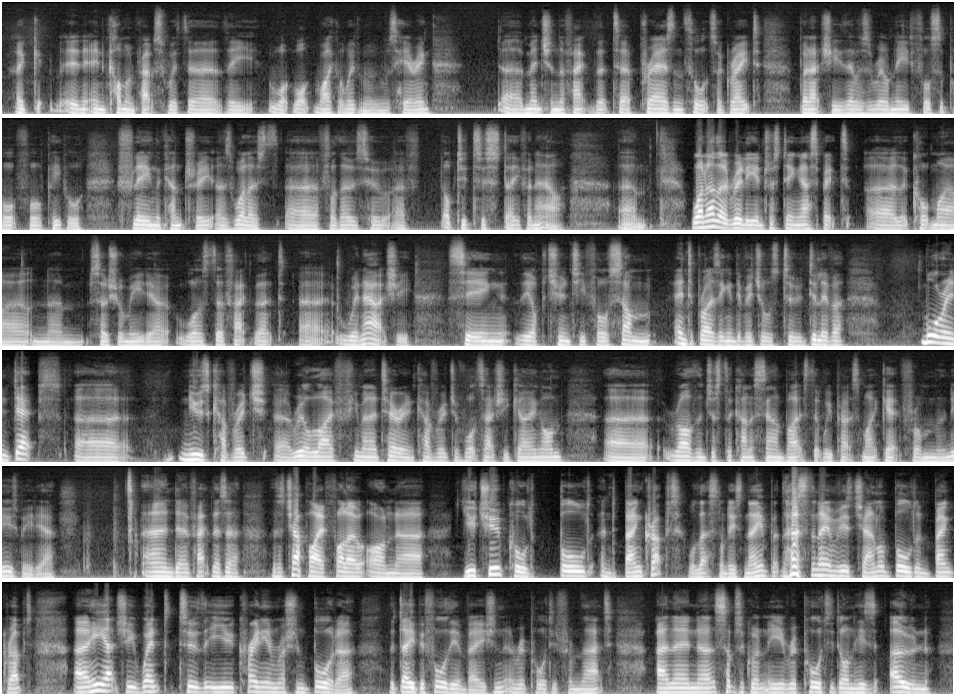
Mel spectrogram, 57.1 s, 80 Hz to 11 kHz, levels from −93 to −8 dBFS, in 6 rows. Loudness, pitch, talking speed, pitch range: -16 LUFS, 115 Hz, 180 wpm, 105-125 Hz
